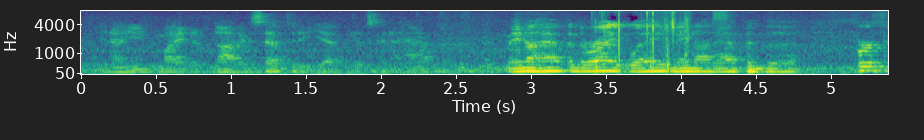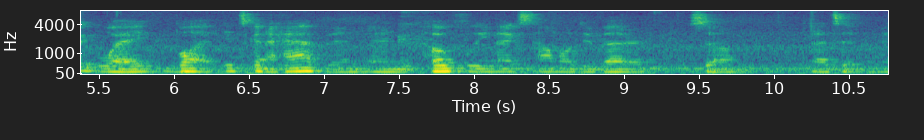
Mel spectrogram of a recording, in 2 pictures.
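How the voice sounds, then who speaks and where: A man's very fast speech at a medium pitch, fairly even in intonation but with big swings in loudness, amid noticeable background noise and audible room echo. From South Carolina, Georgetown. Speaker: film director. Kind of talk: panel discussion. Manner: casual, halting with fillers.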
